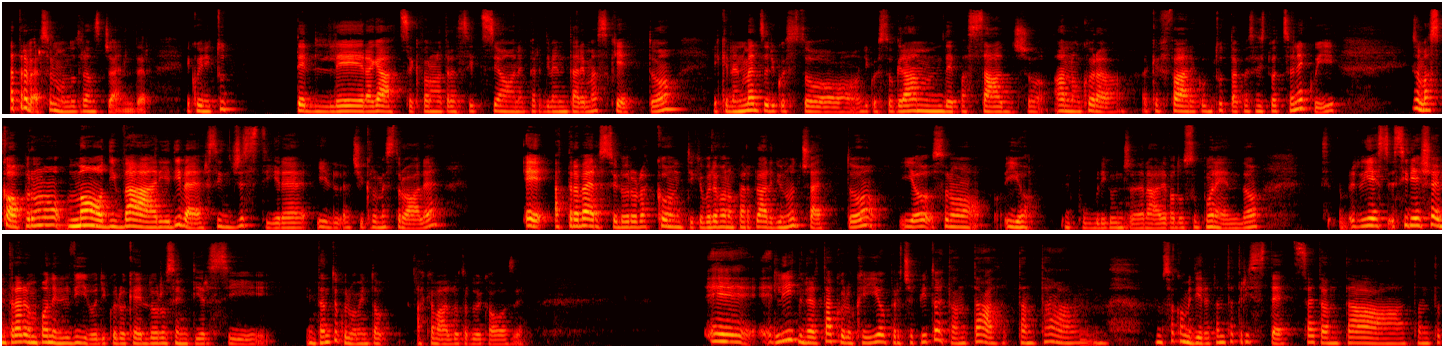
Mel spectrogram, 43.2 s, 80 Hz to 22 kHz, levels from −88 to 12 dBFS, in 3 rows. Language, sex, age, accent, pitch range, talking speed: Italian, female, 20-39, native, 180-220 Hz, 155 wpm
